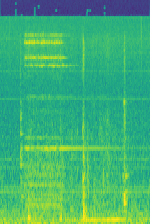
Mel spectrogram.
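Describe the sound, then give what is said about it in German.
A telephone rings faintly: a thin, high ringing tone early on, with a few soft clicks and knocks spread across the quiet background. “Ach, Jochens Telefon klingelt. Geh doch bitte mal hin, ja?”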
